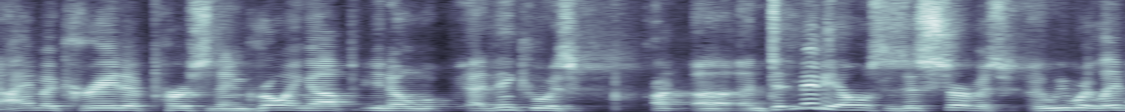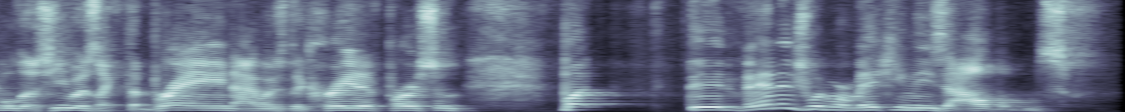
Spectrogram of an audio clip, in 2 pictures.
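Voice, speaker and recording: An American man answering as an interview guest, in a conversational way, often halting as he thinks aloud. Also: fairly high pitch. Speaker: guest, music producer.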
